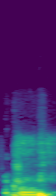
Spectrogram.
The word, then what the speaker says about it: Macron: Macron? Am I saying that wrong? – Mark? Sounds right to me. – Macron, M-A-C-R-O-N, yeah.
